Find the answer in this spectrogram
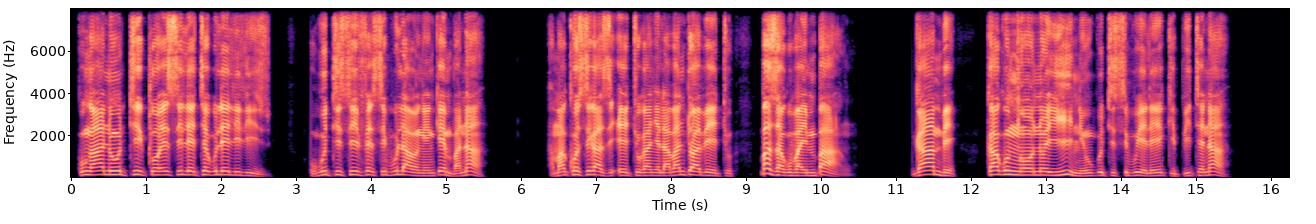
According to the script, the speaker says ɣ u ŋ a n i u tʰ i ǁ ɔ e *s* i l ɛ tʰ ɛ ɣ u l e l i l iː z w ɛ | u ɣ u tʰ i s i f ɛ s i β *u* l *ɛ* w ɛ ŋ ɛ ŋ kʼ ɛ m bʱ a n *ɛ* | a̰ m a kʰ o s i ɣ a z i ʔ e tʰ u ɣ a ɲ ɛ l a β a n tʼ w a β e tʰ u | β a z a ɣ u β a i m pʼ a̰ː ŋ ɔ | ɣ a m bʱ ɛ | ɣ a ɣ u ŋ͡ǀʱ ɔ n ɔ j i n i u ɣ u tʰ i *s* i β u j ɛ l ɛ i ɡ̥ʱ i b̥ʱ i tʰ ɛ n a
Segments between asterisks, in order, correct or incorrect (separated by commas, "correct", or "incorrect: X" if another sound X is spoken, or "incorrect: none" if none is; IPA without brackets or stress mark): correct, correct, incorrect: a, incorrect: a, correct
